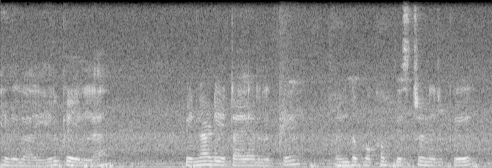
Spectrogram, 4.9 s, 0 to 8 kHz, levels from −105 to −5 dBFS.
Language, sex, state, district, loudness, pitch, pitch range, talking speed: Tamil, male, Tamil Nadu, Nilgiris, -18 LUFS, 150 Hz, 140-160 Hz, 120 wpm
